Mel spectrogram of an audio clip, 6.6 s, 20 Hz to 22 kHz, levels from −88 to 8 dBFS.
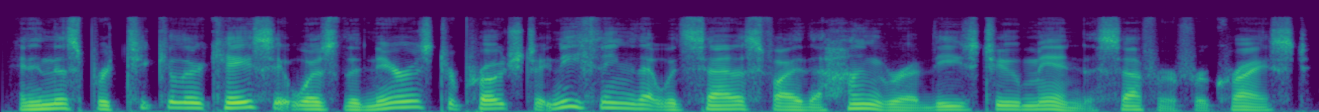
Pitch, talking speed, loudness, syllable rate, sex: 135 Hz, 225 wpm, -17 LUFS, 5.9 syllables/s, male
